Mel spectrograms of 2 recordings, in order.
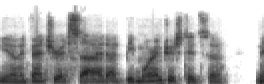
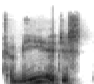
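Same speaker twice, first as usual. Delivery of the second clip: ordinary talk, nothing marked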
